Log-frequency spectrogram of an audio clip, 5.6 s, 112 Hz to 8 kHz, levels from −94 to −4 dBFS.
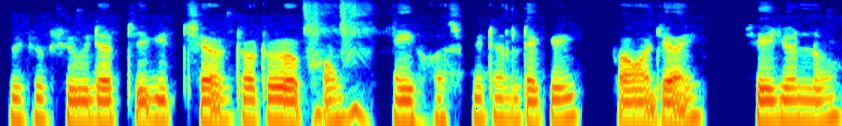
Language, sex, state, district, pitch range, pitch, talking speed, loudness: Bengali, male, West Bengal, Dakshin Dinajpur, 135-145 Hz, 140 Hz, 85 wpm, -27 LUFS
